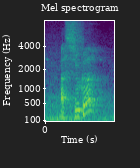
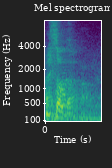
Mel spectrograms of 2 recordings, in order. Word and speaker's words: Ahsoka: Asuka? Not Asuka. Ahsoka. Ahsoka. And now... It's like you through so much. And her name is Ahsoka Tano. She wields... The freak? That's not her name. Ahsoka.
